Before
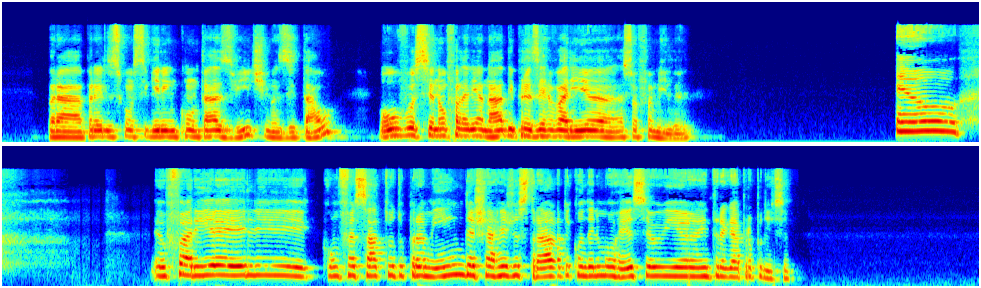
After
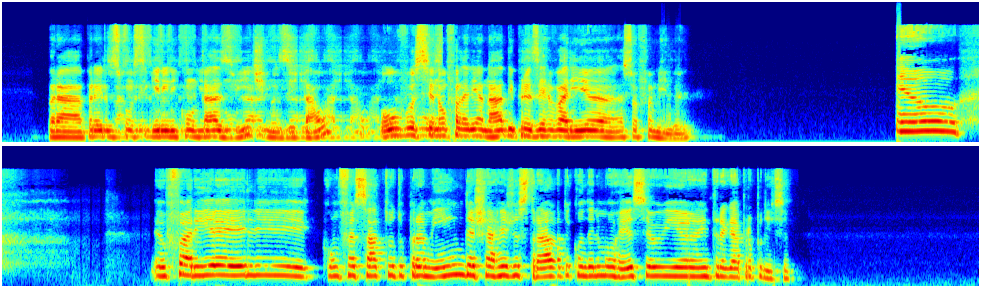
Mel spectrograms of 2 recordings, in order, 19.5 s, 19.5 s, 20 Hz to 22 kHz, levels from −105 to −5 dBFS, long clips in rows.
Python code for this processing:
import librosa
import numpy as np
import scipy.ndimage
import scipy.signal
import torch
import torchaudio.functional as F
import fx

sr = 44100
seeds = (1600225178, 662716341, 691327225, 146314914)

y = fx.reverse_delay_fb(x, sr, ms=222, feedback_pct=61, wet_db=-11.0, at=(0.75, 4.41))
y = fx.clip_hard(y, sr, threshold_db=-20.5, at=(6.59, 8.98), fade=0.02)
y = fx.peak_eq(y, sr, hz=2400.0, db=-11.5, octaves=0.95, at=(15.24, 15.74))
